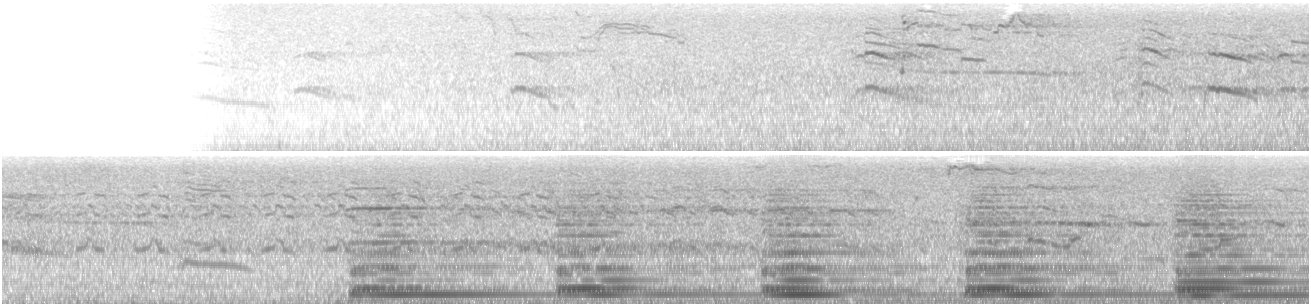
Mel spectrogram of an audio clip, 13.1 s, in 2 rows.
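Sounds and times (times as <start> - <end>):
birds chirping: 4.2 - 13.0
low steady rushing noise: 7.9 - 13.0.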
